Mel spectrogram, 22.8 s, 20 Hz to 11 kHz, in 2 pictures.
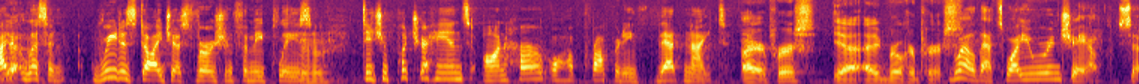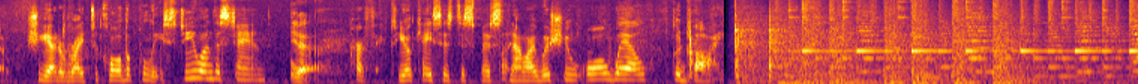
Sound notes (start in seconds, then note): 18.7 uptempo dramatic music; 18.7 gavel strikes block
